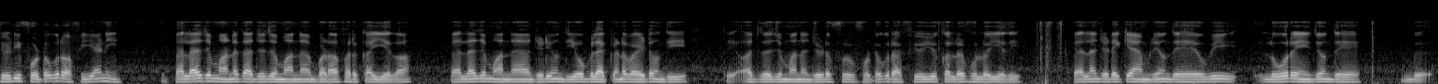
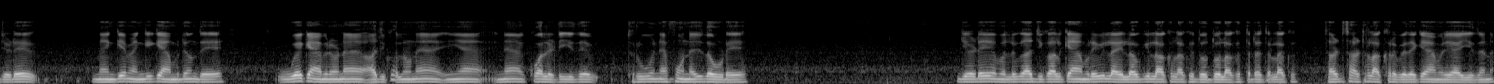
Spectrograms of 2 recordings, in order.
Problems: constant background noise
